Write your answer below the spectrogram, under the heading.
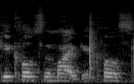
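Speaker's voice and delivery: ordinary talk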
